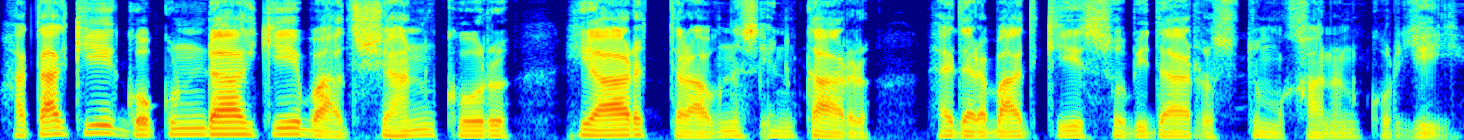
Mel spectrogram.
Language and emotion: Kashmiri, neutral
